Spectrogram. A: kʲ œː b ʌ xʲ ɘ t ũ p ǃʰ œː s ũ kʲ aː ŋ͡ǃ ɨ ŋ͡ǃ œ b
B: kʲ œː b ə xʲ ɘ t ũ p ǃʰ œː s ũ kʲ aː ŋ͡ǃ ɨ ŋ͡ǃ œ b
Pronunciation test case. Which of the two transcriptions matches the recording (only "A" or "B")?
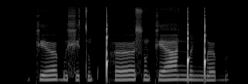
B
